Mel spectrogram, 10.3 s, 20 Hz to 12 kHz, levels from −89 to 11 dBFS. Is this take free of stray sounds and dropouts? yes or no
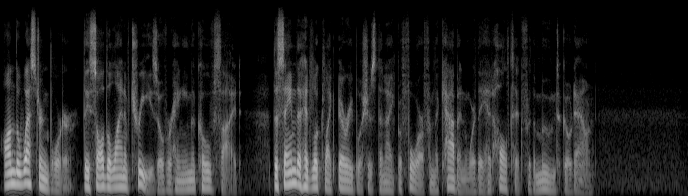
yes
